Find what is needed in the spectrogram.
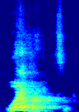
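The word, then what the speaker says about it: Whataburger: heard of it but it's spelled w h a t a b u r g e r it's all one word what of bir that's what it is so I essentially I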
